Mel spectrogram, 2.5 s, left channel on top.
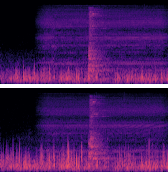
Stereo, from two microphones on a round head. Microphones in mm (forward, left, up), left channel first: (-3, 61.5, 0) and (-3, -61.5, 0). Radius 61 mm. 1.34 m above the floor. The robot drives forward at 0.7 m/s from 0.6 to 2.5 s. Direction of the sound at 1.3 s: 60° left (ahead or behind).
